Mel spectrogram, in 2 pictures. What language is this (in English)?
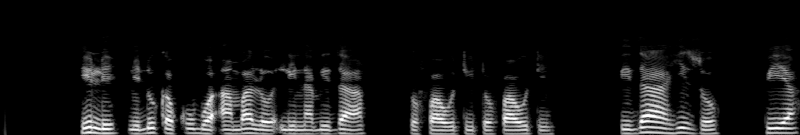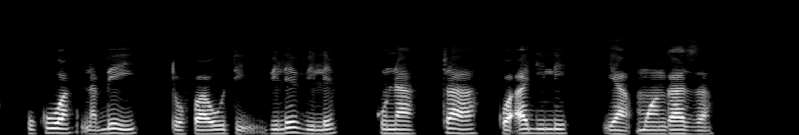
Swahili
